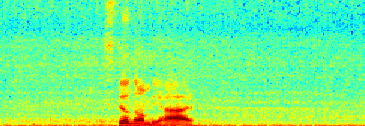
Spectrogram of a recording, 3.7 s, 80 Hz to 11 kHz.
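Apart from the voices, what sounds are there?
2011 Ford Mustang engine idling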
